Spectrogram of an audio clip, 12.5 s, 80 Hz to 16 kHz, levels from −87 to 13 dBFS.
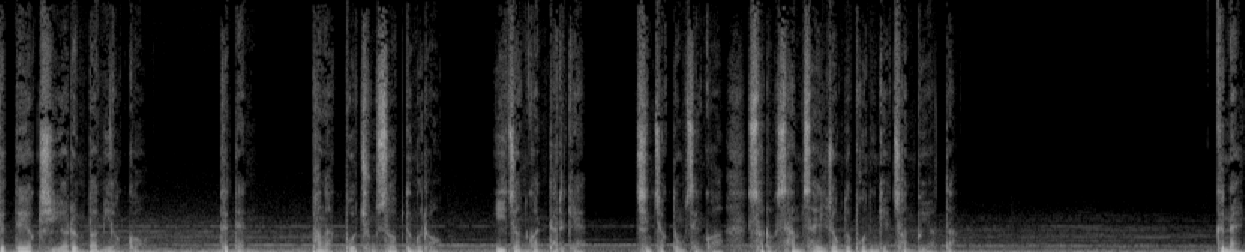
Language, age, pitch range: Korean, 40-59, 75-95 Hz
